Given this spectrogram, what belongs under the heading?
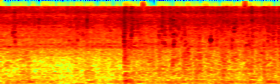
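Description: Tap water runs steadily into a sink while an aquarium filter sponge is rinsed, a close, even gush with a few faint knocks and splashes and no talking.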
